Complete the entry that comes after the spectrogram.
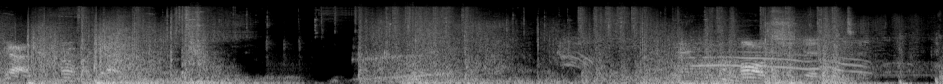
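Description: Borderlands co-op shootout with dense, sustained gunfire and heavy thuds through most of the stretch, a brief lull in the middle, and excited players talking over the din.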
